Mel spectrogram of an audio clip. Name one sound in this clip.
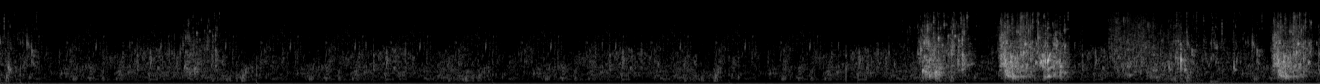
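Muffled underwater rushing goes on throughout.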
